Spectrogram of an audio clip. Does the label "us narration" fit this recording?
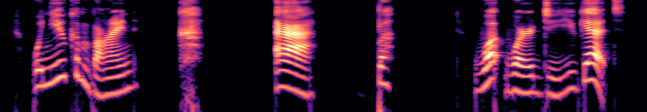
No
